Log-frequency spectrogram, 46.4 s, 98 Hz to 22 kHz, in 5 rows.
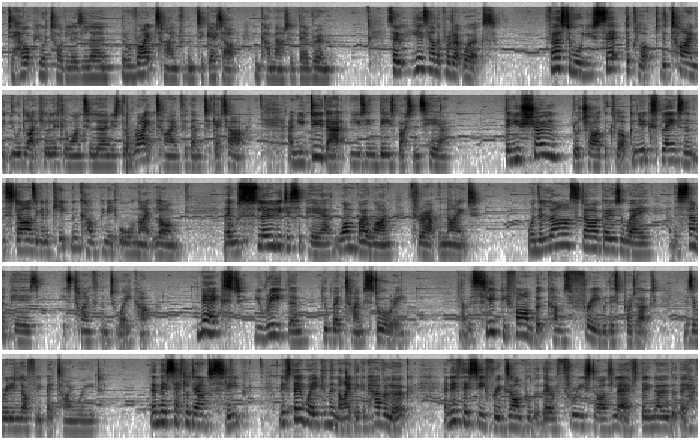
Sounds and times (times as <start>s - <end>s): Music: 0.0s - 46.4s
Speech: 0.1s - 4.4s, 5.2s - 6.6s, 7.3s - 15.3s, 16.0s - 24.9s, 25.6s - 29.8s, 30.4s - 33.2s, 33.9s - 38.5s, 39.1s - 46.4s.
